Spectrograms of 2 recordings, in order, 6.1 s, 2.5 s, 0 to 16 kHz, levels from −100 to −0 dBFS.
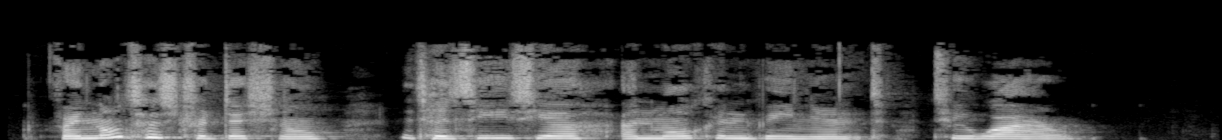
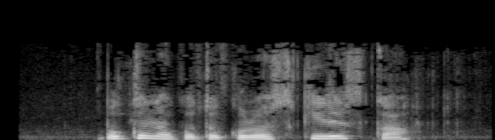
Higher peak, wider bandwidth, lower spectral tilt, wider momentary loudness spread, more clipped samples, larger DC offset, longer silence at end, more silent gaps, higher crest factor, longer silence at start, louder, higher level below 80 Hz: about the same, -2 dBFS vs -4 dBFS; about the same, 11.5 kHz vs 11 kHz; second, -4 dB/octave vs -6.5 dB/octave; first, 13 LU vs 9 LU; neither; neither; first, 0.75 s vs 0.45 s; neither; about the same, 16 dB vs 18 dB; second, 0.3 s vs 0.55 s; first, -17 LUFS vs -22 LUFS; first, -60 dBFS vs -70 dBFS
